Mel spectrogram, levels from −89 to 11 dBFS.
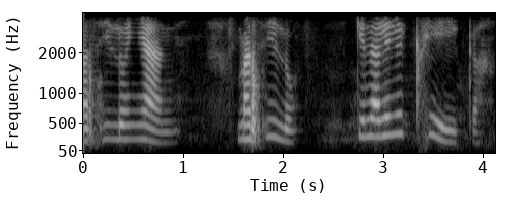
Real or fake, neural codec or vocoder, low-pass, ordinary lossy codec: fake; codec, 16 kHz, 4 kbps, FunCodec, trained on LibriTTS, 50 frames a second; 3.6 kHz; none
